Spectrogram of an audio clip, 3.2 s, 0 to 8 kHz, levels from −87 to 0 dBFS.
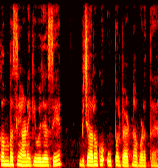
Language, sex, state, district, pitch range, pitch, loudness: Hindi, female, Haryana, Rohtak, 155-180 Hz, 170 Hz, -16 LUFS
